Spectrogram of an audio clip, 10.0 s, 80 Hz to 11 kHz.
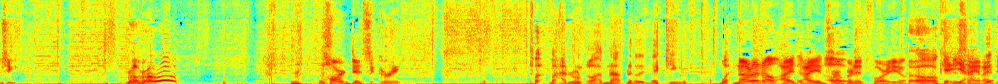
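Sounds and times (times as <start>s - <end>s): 
speech: 0.0s - 0.4s, 1.1s - 1.8s, 2.9s - 4.5s, 5.3s - 9.9s
dog barking: 1.2s - 3.2s
dog yelping: 1.3s - 2.9s
laughter: 1.6s - 9.9s.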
